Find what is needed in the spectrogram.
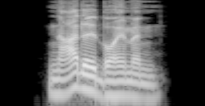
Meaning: dative plural of Nadelbaum
- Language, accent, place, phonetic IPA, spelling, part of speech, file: German, Germany, Berlin, [ˈnaːdl̩ˌbɔɪ̯mən], Nadelbäumen, noun, De-Nadelbäumen.ogg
